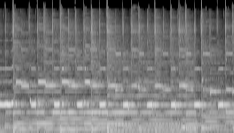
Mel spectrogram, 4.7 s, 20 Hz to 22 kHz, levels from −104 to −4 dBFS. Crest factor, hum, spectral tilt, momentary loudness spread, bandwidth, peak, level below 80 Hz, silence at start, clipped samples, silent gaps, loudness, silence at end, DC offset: 16 dB; none; -4 dB/octave; 3 LU; over 20 kHz; -8 dBFS; -56 dBFS; 0 s; under 0.1%; none; -24 LUFS; 0 s; under 0.1%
